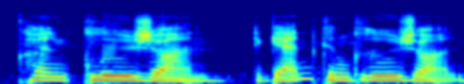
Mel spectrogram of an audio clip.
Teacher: It sounds like jean. So there is a voiced there's a buzzing sound in there. It is similar to vision. Okay. So we say it as conclusion.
